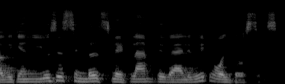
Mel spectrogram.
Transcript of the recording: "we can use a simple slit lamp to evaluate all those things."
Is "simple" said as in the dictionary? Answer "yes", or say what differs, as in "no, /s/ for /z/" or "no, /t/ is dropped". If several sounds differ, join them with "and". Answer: no, /b/ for /p/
